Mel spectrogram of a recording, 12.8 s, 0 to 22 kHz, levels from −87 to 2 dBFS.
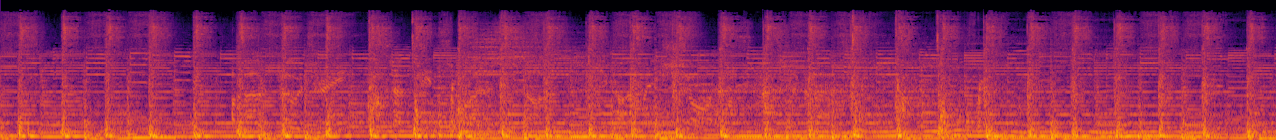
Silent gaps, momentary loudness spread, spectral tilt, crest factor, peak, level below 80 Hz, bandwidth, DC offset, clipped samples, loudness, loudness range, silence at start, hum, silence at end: none; 2 LU; -5 dB/octave; 12 dB; -8 dBFS; -28 dBFS; 16.5 kHz; under 0.1%; under 0.1%; -20 LUFS; 1 LU; 0 s; none; 0 s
